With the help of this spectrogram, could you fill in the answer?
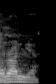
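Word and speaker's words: Araña: It's an inya, so it's a ny sound. So Yeah. Aranya.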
